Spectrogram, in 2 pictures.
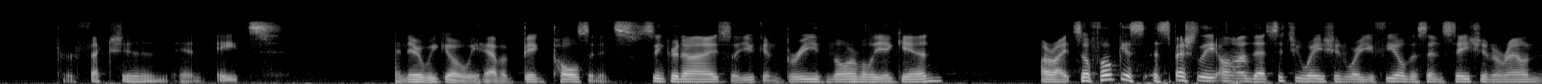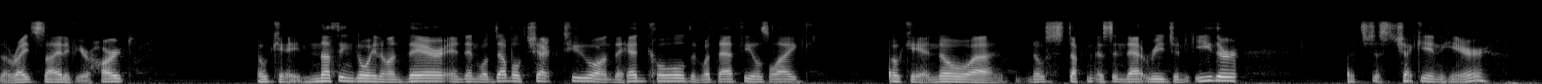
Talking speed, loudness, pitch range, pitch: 150 wpm, -25 LUFS, 100-135 Hz, 120 Hz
